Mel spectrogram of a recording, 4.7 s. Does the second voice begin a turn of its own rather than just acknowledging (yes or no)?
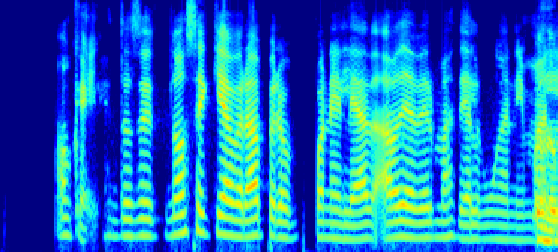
yes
